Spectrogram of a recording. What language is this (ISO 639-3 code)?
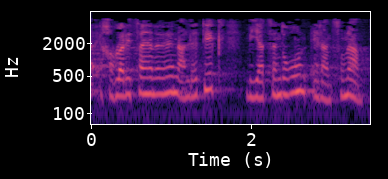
eus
